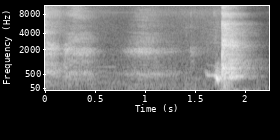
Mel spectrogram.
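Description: A woman sneezing once near the end, a single short, loud burst.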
